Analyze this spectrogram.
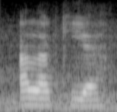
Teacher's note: karena hukum bacaan alif lam bertemu dengan huruf qaf, maka cara bacanya juga jelas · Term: alif lam qamariyah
